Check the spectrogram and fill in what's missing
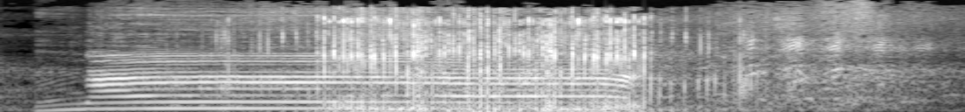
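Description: A cow moos once in an audio pantomime of Jack and the Beanstalk, a long loud bellow that rises, holds and breaks into a rough rasp before fading.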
